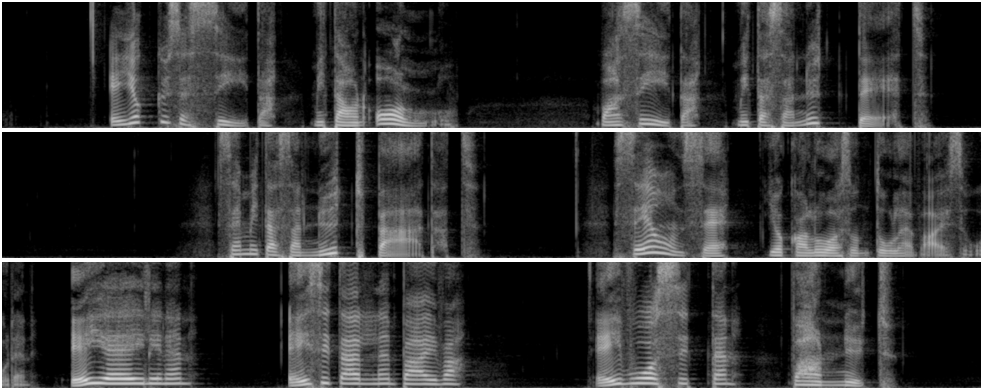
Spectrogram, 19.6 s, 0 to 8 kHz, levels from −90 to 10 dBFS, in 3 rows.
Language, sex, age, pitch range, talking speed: Finnish, female, 20-39, 190-300 Hz, 105 wpm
